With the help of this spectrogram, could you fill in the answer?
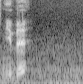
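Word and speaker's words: Niğde: по-русски звучит как нигде там стоит буква Г которая в турецком языке не произносится а турки произносят это слово как нид а русские нигде вправа в сторону нигде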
